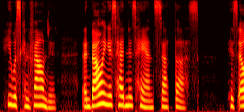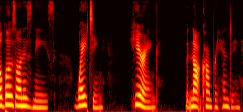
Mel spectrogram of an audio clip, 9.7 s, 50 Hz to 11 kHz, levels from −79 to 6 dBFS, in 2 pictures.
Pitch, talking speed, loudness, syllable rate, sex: 220 Hz, 125 wpm, -20 LUFS, 4.2 syllables/s, female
